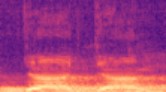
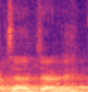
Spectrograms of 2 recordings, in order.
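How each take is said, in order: First: The j sound is made without flowing air. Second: Air flows out with the j sound. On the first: "diucapkan dengan ilmu tajwid menjadi" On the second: "jajan itu bahasa Jawa"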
